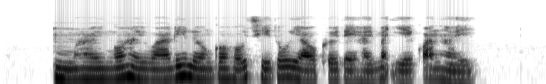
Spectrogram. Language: Cantonese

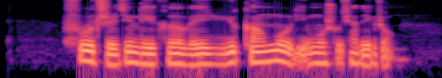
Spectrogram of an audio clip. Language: Chinese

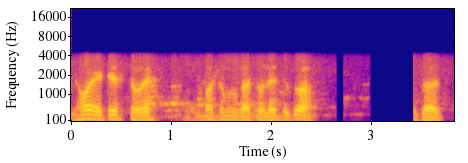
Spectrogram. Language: Manipuri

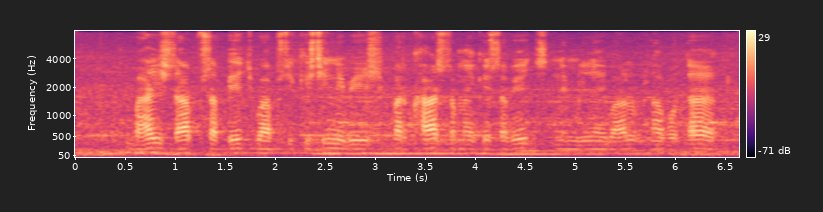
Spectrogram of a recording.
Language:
Hindi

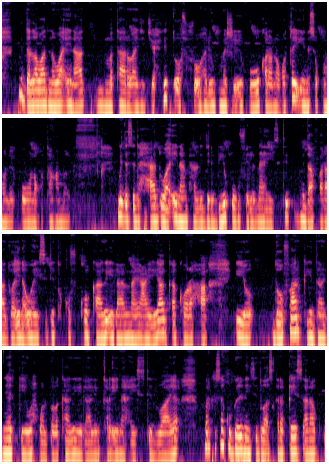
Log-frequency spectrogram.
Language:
Somali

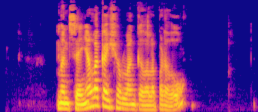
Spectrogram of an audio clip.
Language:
Catalan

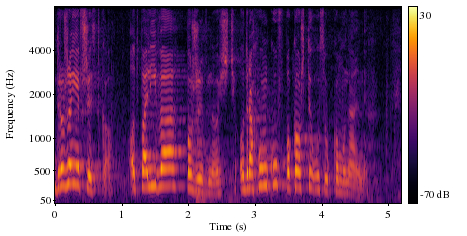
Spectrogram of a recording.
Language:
Polish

